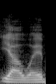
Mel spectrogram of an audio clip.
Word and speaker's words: Yahweh: Americans today pronounce it Yahweh, but we're not quite sure how it's pronounced because the Jews, out of reverence for the name, stopped saying it.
